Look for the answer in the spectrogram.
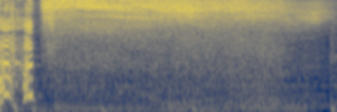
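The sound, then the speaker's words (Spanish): A voice imitates a helium balloon deflating: after a short vocal onset comes a steady, airy hiss lasting about two seconds, held at even strength before tapering off near the end. “… teme ser un globo de helio que se hace...”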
